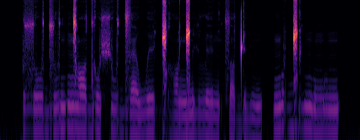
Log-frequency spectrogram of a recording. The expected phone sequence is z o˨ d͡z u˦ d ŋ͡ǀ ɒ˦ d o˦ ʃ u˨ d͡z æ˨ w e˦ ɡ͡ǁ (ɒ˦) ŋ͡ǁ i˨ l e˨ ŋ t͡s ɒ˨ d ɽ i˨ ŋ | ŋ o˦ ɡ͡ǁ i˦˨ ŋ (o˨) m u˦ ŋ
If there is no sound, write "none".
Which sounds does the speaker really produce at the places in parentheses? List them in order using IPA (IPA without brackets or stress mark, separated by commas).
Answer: ɒ˨, u˨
